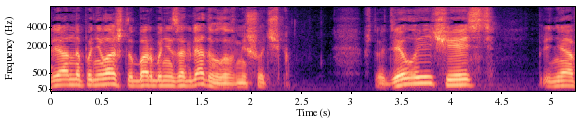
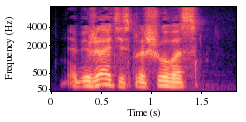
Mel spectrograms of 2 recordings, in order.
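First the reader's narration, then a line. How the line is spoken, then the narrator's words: Tender. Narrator (Russian): ласково сказала ей Марианна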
